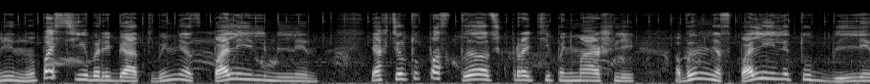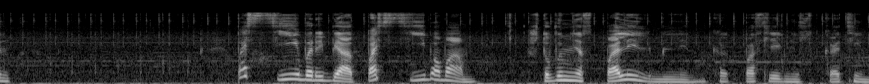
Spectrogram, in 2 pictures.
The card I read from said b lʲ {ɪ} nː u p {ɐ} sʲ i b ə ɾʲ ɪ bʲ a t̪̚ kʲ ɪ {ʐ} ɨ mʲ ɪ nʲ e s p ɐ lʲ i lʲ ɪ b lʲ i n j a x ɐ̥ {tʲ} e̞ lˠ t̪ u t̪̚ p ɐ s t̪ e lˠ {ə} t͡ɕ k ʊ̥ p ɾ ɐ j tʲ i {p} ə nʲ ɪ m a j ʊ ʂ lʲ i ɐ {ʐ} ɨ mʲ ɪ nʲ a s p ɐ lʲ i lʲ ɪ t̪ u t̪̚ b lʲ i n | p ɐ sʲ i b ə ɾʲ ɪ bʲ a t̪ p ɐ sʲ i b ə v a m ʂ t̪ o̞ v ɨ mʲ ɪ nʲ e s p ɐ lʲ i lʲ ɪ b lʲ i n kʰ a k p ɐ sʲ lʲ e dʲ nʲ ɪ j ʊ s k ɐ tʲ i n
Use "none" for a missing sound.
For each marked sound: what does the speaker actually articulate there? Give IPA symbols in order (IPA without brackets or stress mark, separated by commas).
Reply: i, ɐ, v, tʲ, ə, p, v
